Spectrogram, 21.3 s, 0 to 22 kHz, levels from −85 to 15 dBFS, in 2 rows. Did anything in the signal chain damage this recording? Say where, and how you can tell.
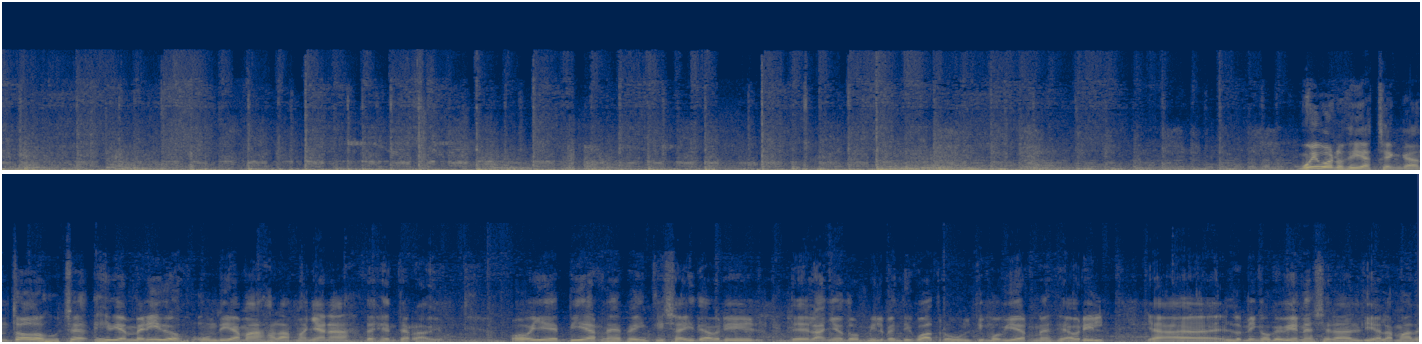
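Yes, the network stage. Bursts of packet loss sit at 1.73 to 1.83 s, 4.29 to 4.39 s and 11.23 to 11.35 s. The receiver extended the last sound for 80, 80 and 100 ms, letting it fade, then resumed later with those spans gone.

A short concealed packet loss at 3.15 to 3.21 s is also a network fault. About 40 ms arrived too late for the decoder, which synthesised a continuation from the preceding sound and blended back in, leaving a brief smear where the original was missing.

From 5.37 to 5.55 s the sound is stretched into a fading continuation for about 160 ms, never reaching silence, before resuming with that stretch missing. This points to a network dropout, likely a longer interruption in arriving packets that concealment bridged.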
